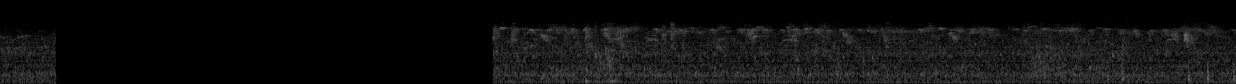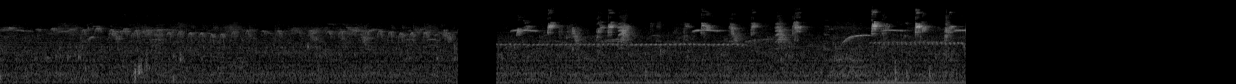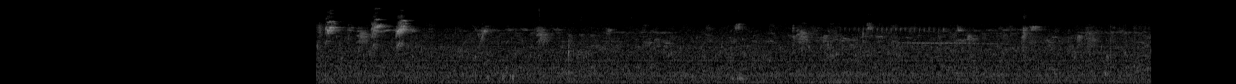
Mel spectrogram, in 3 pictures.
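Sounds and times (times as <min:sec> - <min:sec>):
small birds chirping: 0:05.0 - 0:22.0, 0:27.9 - 0:36.3.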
